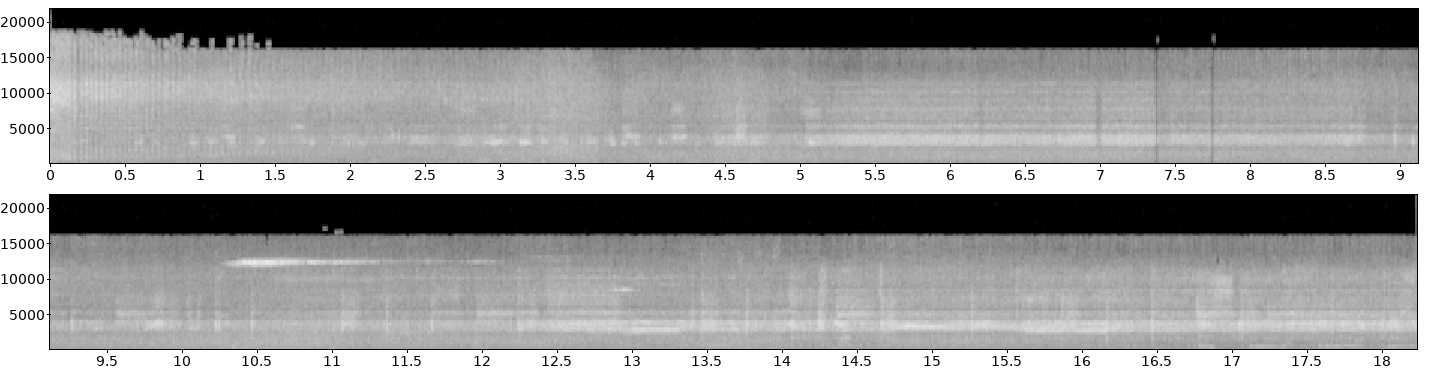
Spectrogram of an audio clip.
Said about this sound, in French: Alors du coup, est-ce que tu peux me dire pourquoi tu as choisi le bruit des voitures ? Parce que c'est un bruit que je trouve d'une part assez mélodieux et d'autre part assez rythmé.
